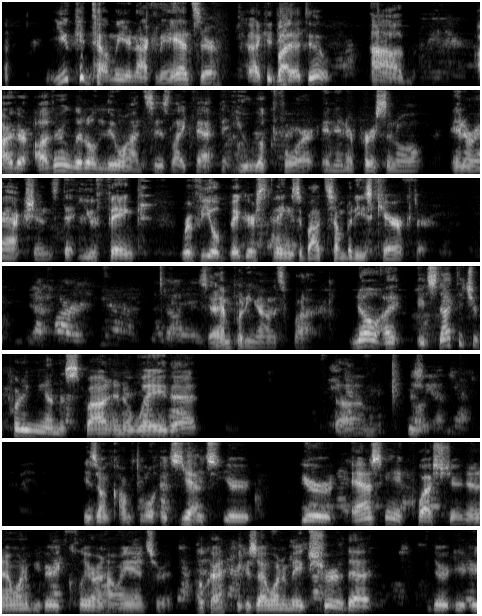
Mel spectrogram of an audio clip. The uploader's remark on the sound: This episode was recorded at the delightful Stownut Donut & Diner.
